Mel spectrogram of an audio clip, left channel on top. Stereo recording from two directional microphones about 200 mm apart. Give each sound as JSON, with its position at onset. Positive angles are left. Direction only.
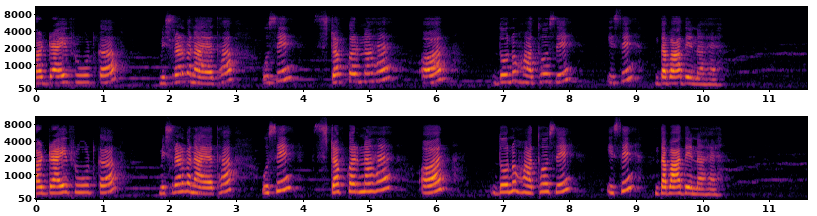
{"t": 0.0, "sound": "a woman's voice", "side_deg": -50}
